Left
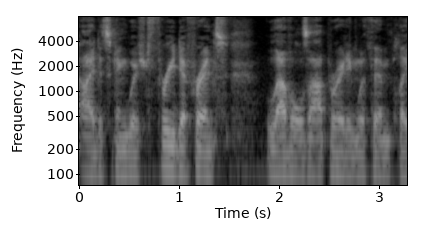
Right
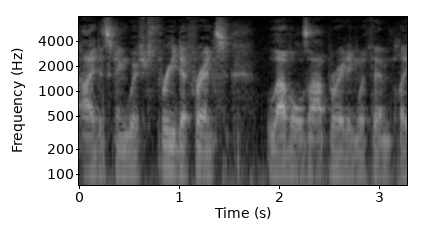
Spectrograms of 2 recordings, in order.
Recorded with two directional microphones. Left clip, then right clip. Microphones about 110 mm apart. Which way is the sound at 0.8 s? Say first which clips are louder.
Left 1 dB; 60° left (ahead or behind).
